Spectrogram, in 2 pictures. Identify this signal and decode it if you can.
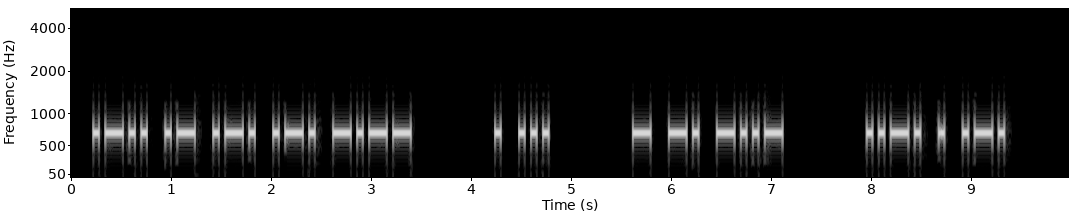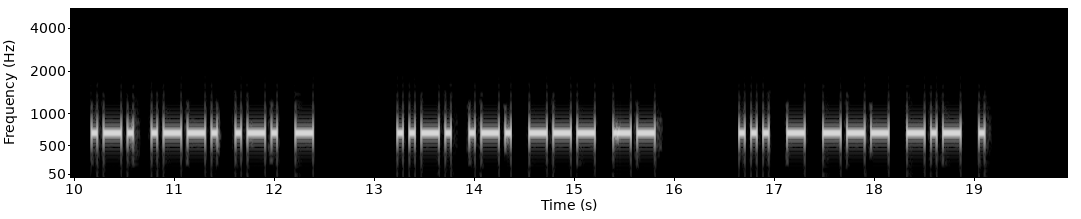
Morse code, heard as a keyed tone, about 20 wpm, 700 Hz. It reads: LARRY ES TNX FER RPRT FROM STOKE
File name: UK MASTER QSOs TRAINING / 20WPM / UK MASTER QSOs 0011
